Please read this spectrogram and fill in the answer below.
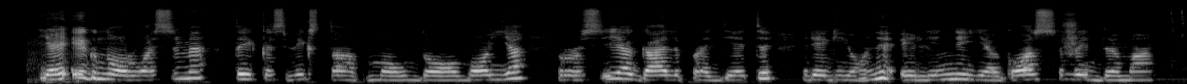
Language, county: Lithuanian, Telšiai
